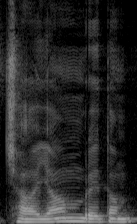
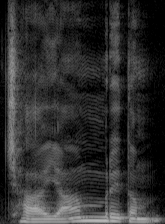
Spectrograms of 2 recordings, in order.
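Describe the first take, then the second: First: The two words are run together as one word. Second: The same.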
